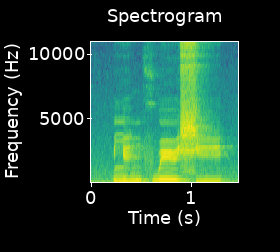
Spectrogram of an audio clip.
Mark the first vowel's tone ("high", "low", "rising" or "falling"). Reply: falling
